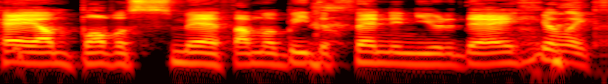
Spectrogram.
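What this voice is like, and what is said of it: Deep New York accent. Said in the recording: “deep New York accent”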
